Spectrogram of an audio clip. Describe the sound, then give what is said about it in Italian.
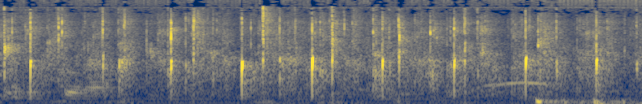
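An audience at a political book fair applauds, with sparse, sharp claps landing at a fairly even pace while people talk. “Conchetta, a cui direi di fare un grande applauso”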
